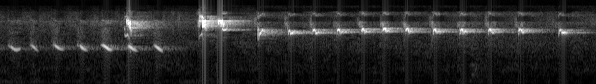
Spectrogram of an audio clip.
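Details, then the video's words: Cucak ijo song opening with a series of quick, evenly spaced lower whistled notes, then a harsh burst, then a long steady string of higher repeated chirps, about three per second. "Merdunya burung trucak ijo"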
